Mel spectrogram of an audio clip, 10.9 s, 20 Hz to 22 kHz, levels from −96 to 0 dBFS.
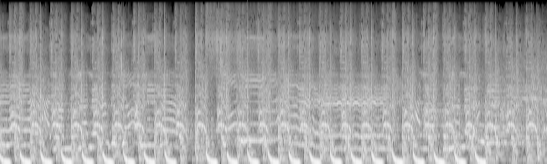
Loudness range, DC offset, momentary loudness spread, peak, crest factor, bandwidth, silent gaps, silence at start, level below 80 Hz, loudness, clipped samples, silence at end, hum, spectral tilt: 1 LU; under 0.1%; 2 LU; 0 dBFS; 10 dB; over 20 kHz; none; 0 s; -14 dBFS; -10 LUFS; under 0.1%; 0 s; none; -4 dB/octave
